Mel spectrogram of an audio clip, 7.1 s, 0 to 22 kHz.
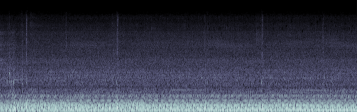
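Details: GMC Yukon V8 started after brake booster replacement, checking for leaks: deep, even idle rumble with steady beat and no knocks, ticks or whine; idles healthy, no leaks found.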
